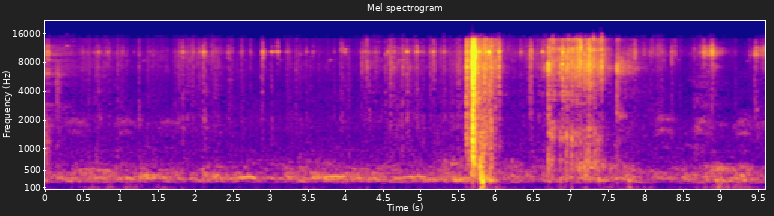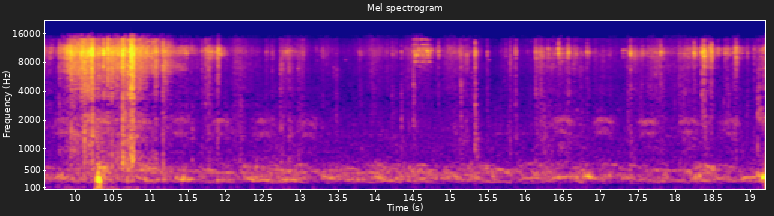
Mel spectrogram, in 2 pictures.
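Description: Soft, low pigeon coos repeat quietly throughout, with a couple of brighter flutters or clinks standing out midway.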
